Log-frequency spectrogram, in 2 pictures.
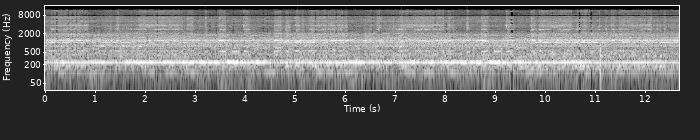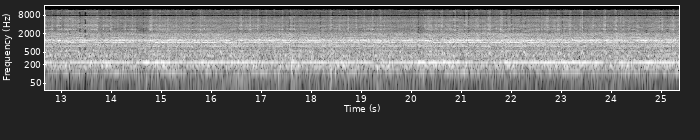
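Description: A router spindle whines steadily while carving wood.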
